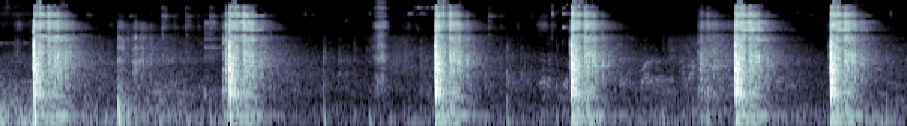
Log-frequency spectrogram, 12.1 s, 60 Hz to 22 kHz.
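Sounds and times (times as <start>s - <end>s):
gunshots with echo: 0.4s - 2.2s, 3.0s - 3.8s, 5.2s - 6.5s, 7.6s - 8.4s, 9.3s - 10.4s, 11.0s - 11.8s.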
